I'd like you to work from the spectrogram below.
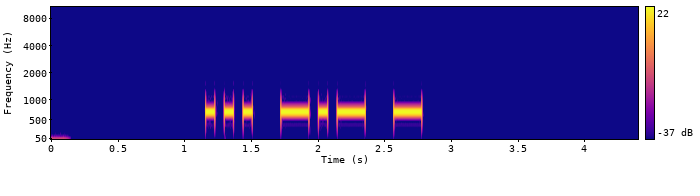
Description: Morse code, heard as a keyed tone, about 17 wpm, 700 Hz. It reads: SKT
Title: USA Call Sign Postfixes - 3 Letters 17wpm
